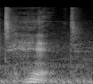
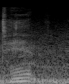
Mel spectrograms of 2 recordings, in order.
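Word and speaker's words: Ttentt: His dance name is Tent, but it's spelled awesome. It's T-T-E-N-T-T, pretty rad.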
